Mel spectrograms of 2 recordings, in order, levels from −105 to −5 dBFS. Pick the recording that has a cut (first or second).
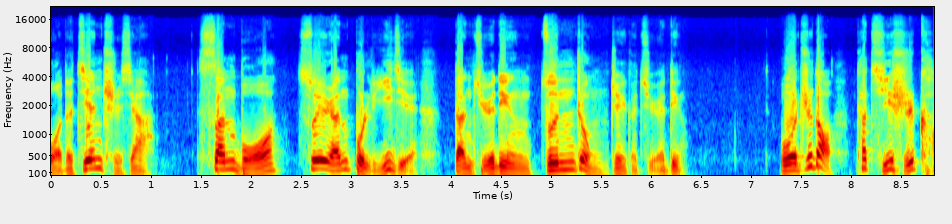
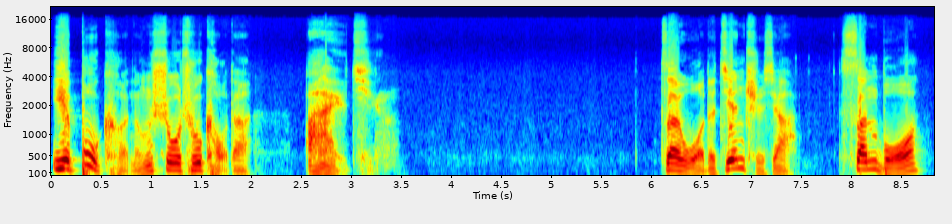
first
